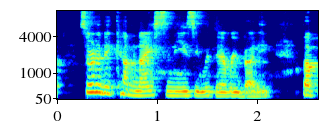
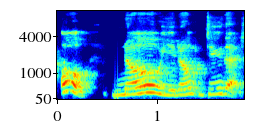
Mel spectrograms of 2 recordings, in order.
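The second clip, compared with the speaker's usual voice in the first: showy scolding; 3 semitones higher, 5 dB louder, slower than usual. Retold or imitated. Mother to her child for an onlooker, showy mock scolding. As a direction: put on a show of telling off. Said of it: "She put on a show".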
